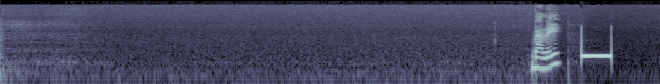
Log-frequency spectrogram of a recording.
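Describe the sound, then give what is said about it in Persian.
A telephone tone sounds after a dropped call: faint hiss at first, then a short, loud, warbling tone burst and one steady beep near the end. “بله متاسفانه تماس آخونزاده صاحب قطع شد.”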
